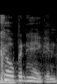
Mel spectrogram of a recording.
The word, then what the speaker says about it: Copenhagen: Copenhagen. Okay. Copenhagen would be the German way.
